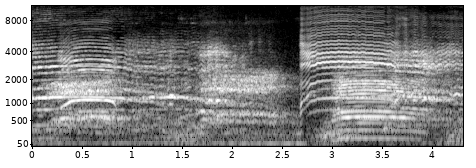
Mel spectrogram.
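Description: Sheep and young spring lambs bleat on a Vermont sheep farm, several overlapping calls rising and wavering close by, loud and continuous with a brief dip before more bleats pile in.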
